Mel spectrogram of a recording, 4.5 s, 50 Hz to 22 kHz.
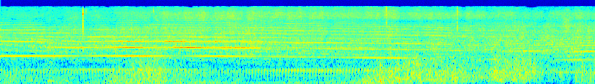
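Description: Radio-controlled model of a Kyushu J7W Shinden flying overhead: a steady high motor-and-propeller whine whose pitch slowly falls, over a continuous rushing noise.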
